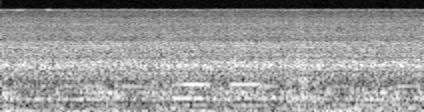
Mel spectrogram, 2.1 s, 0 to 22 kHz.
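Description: Bambu Lab X1 Carbon 3D printer running while printing: a faint, steady whir of fans, with thin stepper-motor tones coming and going as the toolhead moves.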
